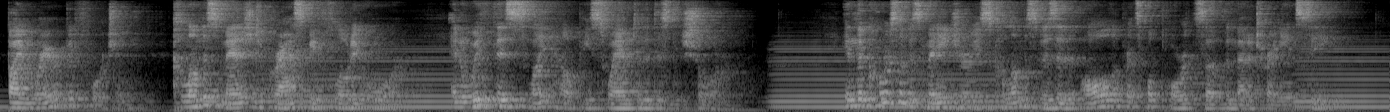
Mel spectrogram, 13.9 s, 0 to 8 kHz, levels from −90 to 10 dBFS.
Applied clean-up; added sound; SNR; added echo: none; Bowed string instrument; 14 dB; reverberation time 0.9 s.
